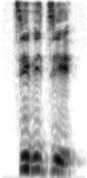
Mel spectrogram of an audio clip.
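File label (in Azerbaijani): "dvd", Azerbaijani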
